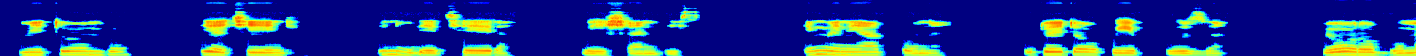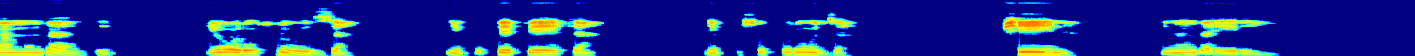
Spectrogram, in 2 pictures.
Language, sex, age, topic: Ndau, female, 36-49, health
